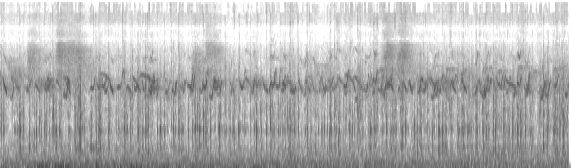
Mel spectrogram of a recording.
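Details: Hen chicks keep up an unbroken flurry of thin, high peeps, many birds calling at once, over a noticeable low-pitched background noise and faint rustling.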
